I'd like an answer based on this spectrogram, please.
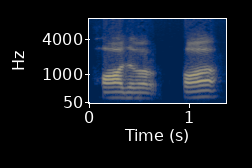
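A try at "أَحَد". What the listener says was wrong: খ না জি, হা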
